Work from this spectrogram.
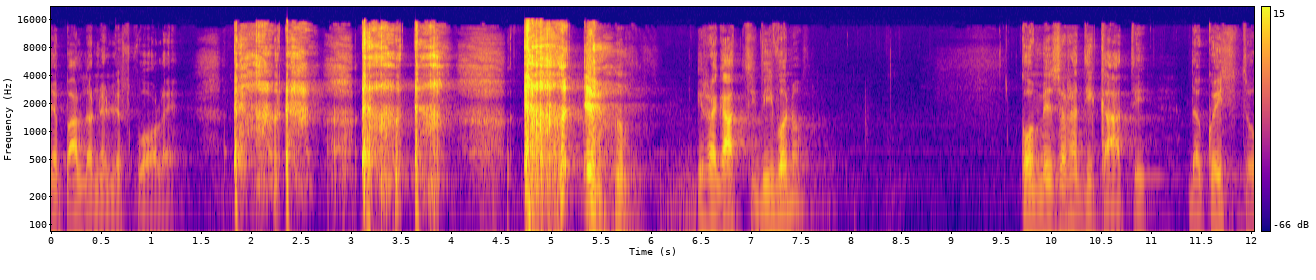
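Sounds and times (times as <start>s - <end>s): man coughing: 1.8s - 6.0s.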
